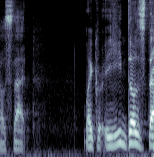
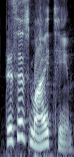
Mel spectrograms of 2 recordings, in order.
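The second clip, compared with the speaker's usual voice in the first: mocking fans; 5 semitones higher, 4 dB louder than usual. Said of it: "People calling them my teams".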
